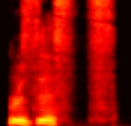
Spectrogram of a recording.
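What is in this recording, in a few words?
"resists", US English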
